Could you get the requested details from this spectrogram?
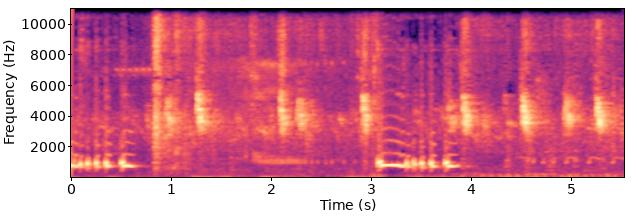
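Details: A local "blorok madu" zebra dove (perkutut) used as a decoy sound gives two bursts of soft, rolling, stuttered coos about three seconds apart, with high chirps from small birds and a low hum.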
